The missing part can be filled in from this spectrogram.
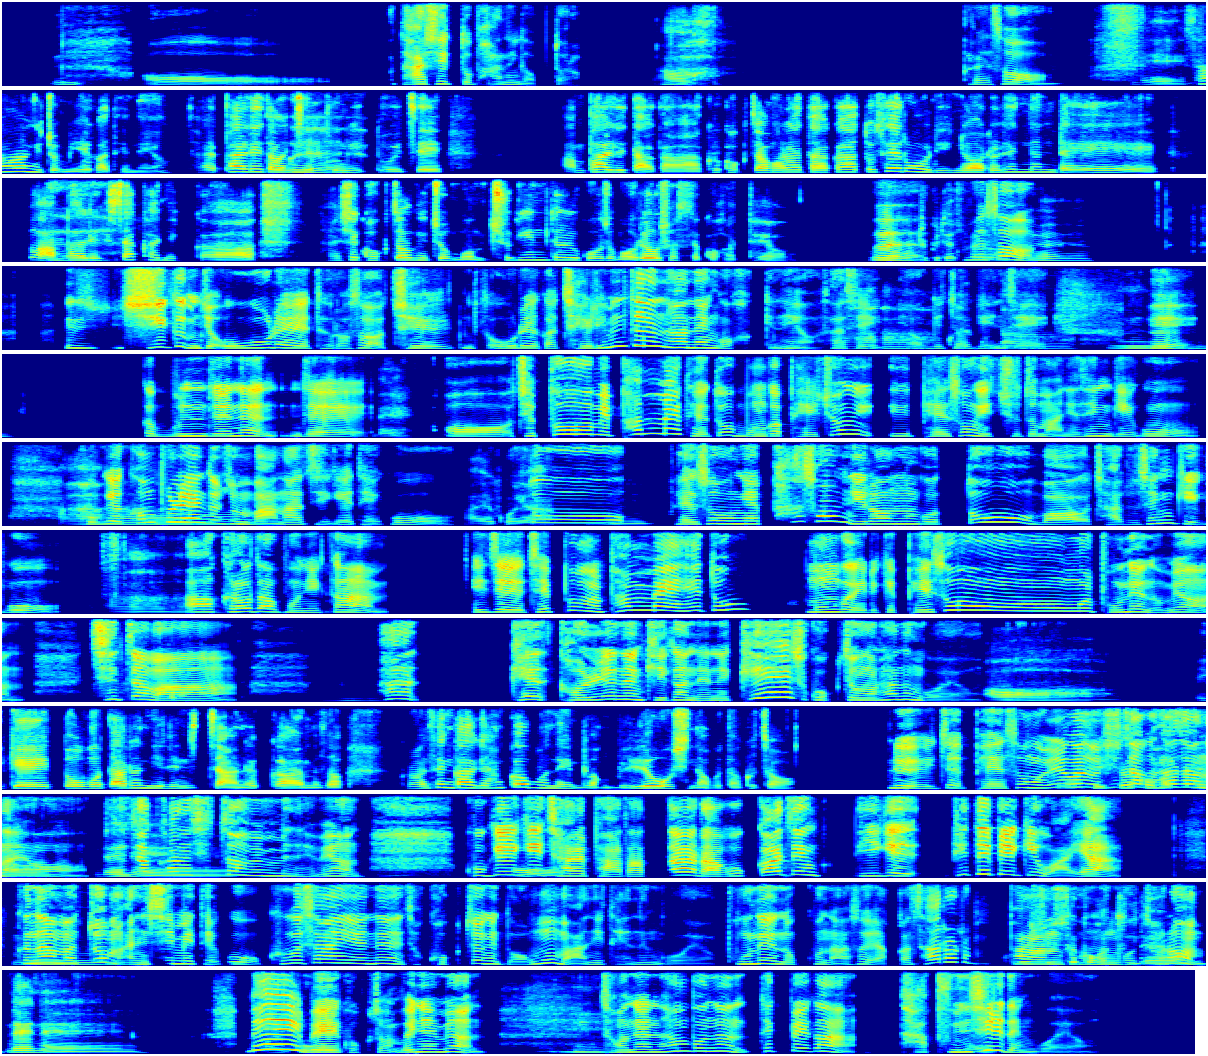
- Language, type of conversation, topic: Korean, advice, 걱정이 멈추지 않을 때, 걱정을 줄이고 해결에 집중하려면 어떻게 해야 하나요?
- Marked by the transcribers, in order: other background noise; in English: "리뉴얼을"; tapping; gasp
